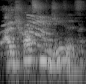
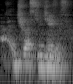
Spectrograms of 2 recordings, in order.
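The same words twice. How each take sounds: First: Higher, strained mock yell; retold yell. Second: Soft, throaty, barely-there prayer; little throaty. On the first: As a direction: act out yelling at the windshield, held back. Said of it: "I'm yelling it at the windshield". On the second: Retold or imitated. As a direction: say it small, from the throat. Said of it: "like, little throaty".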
